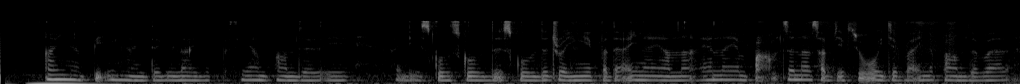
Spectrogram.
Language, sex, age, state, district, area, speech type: Manipuri, female, 18-30, Manipur, Bishnupur, rural, spontaneous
